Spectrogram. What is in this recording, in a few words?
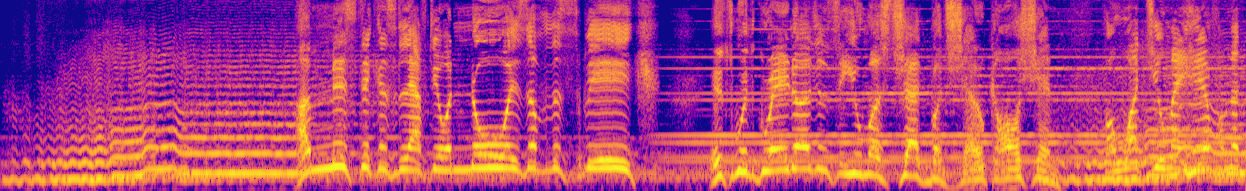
Voicemail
